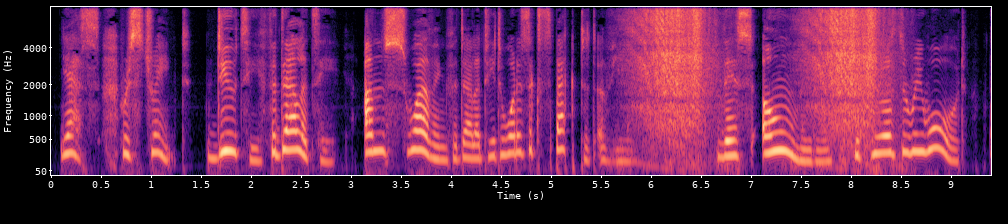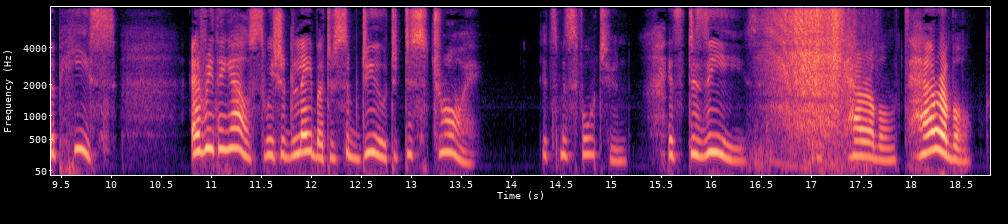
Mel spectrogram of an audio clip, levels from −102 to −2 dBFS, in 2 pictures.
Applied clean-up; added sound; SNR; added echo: none; Fireworks; 2 dB; none.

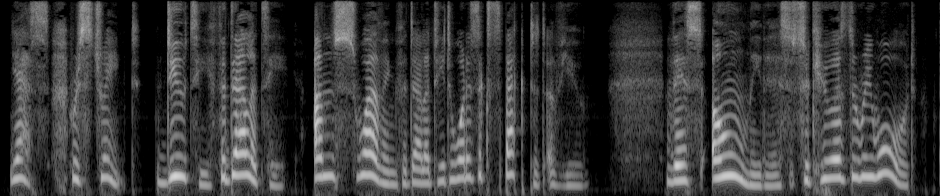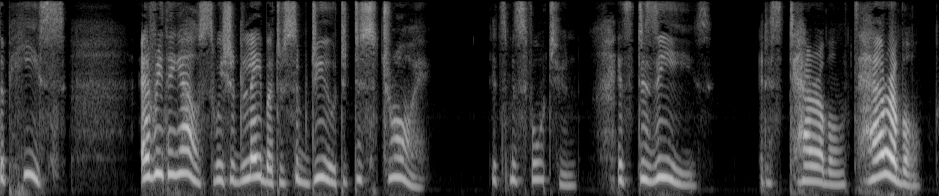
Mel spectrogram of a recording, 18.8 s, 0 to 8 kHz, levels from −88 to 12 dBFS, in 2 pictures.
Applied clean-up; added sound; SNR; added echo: none; none; none; none.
